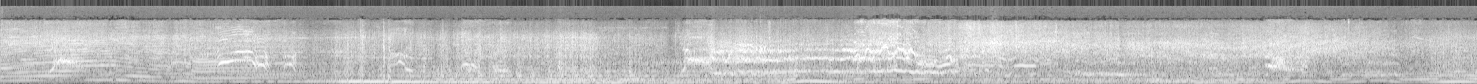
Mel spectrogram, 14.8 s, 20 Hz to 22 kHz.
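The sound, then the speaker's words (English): Tires skid and squeal as a car is driven recklessly in a 1962 film scene, a sustained screeching wail that wavers in pitch and stays loud for the whole stretch. “Kirk Douglas having a nervous breakdown and, well, he goes crazy while driving with Sid Charisse”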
